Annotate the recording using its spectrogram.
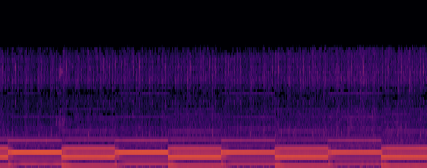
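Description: A railway crossing alarm rings loudly and steadily, with rapid strokes switching between two tones about once a second.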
